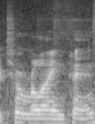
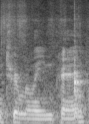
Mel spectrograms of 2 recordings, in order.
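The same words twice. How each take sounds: First: "tourmaline" with a long I in its last syllable; "tourmaline" ending in "line". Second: "tourmaline" with a long EE in its last syllable; "tourmaline" ending in "leen". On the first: Reviewer naming the pen that the ink matches, "tourmaline" ending in "line". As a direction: pronounce "tourmaline" TOUR-muh-line. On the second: Reviewer giving the pen's other pronunciation right after, "tourmaline" ending in "leen". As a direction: pronounce "tourmaline" TOUR-muh-leen. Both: Shown as a demonstration. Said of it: "however you may want to pronounce it".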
